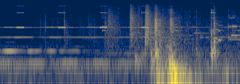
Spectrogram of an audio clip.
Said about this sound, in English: Something is wrong. The door. It's for me.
